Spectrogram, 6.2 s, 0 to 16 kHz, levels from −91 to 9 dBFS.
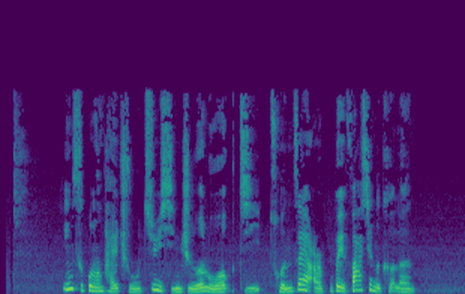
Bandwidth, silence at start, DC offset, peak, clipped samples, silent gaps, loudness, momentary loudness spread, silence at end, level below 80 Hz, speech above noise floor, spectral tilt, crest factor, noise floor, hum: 11.5 kHz; 0.85 s; under 0.1%; -2 dBFS; under 0.1%; none; -21 LUFS; 8 LU; 0.7 s; -66 dBFS; 38 dB; -5.5 dB/octave; 20 dB; -58 dBFS; none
